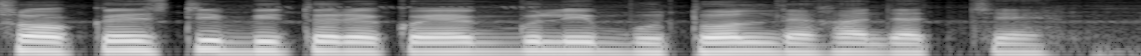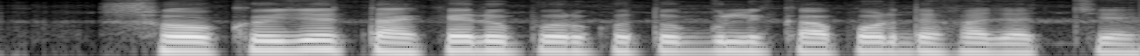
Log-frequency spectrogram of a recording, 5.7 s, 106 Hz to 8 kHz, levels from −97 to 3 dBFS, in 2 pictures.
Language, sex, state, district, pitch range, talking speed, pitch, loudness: Bengali, male, Assam, Hailakandi, 145-165 Hz, 135 wpm, 155 Hz, -17 LUFS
